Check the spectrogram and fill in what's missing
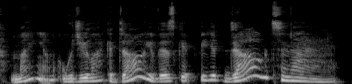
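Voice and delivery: high, over-polite drive-thru server voice; hammed-up polite server; eager server. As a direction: offer it in a high customer-service lilt. Leans out and repeats offer.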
